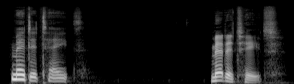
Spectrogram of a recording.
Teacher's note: Обратите внимание, что ударение стоит на первом слоге.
